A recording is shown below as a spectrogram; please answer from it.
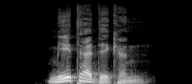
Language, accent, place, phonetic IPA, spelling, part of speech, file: German, Germany, Berlin, [ˈmeːtɐˌdɪkn̩], meterdicken, adjective, De-meterdicken.ogg
- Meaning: inflection of meterdick: 1. strong genitive masculine/neuter singular 2. weak/mixed genitive/dative all-gender singular 3. strong/weak/mixed accusative masculine singular 4. strong dative plural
